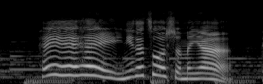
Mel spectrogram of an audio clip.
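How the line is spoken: Child singing loudly. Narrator (Chinese): 戴着帽子的小男孩唱着更大声了

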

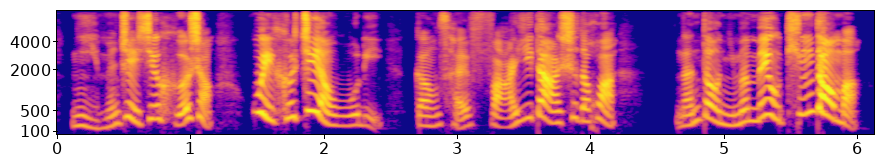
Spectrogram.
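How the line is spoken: Angry. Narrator (Chinese): 吴中怒道

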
